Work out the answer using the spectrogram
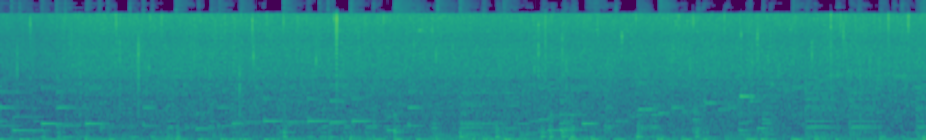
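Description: Chopped roasted red bell peppers and onions frying in olive oil in a stainless steel pan, sizzling steadily as they are stirred with a metal spoon.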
